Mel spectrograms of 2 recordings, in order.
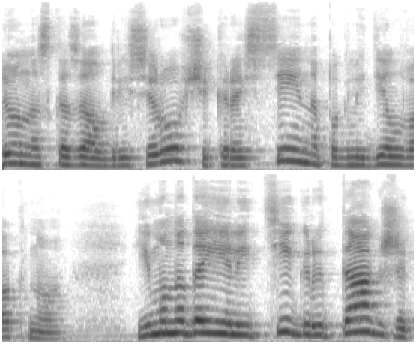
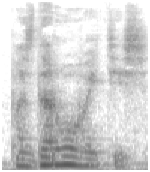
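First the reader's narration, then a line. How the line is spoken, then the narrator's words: Hurried whisper. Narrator (Russian): торопливым шепотом попросил дрессировщик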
